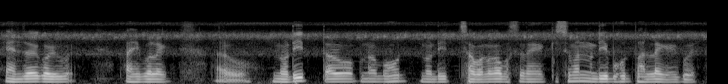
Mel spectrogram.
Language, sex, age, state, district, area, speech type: Assamese, male, 18-30, Assam, Lakhimpur, rural, spontaneous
